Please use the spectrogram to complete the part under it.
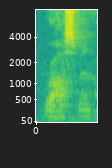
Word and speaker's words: Rossman: Anybody that wants to Google or search my name, Gregg is spelled with two G's, G R E G G, Rossman, R O S S M A N.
